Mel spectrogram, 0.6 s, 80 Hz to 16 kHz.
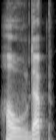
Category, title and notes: Speech > Solo speech
Hold up
chant, dry, FR-AV2, hold, hype, Male, Man, Mid-20s, Neumann, oneshot, raw, singletake, Single-take, Tascam, U67, un-edited, up, Vocal, voice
